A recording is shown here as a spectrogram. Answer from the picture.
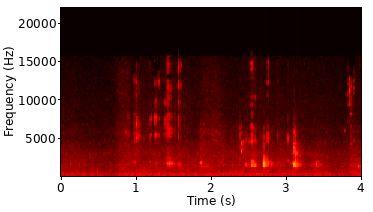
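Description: Faint, scattered light clicks and taps of small plastic toys being handled on a tabletop, a few at a time through the middle and later part.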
